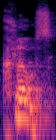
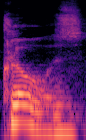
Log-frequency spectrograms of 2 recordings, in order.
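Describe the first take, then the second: First: The word ends with an s sound. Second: The word ends with a z sound. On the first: "ಇಲ್ಲಿ ಎಸ್ ಇದೆ ತಾನೆ" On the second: "ಇಲ್ಲಿ ನೋಡಿ ಝೆಡ್ ಇದೆ"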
